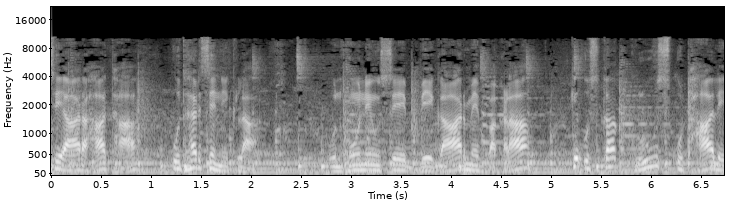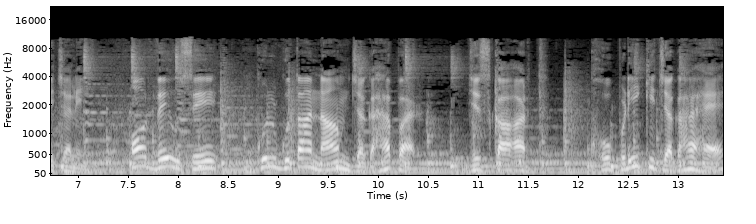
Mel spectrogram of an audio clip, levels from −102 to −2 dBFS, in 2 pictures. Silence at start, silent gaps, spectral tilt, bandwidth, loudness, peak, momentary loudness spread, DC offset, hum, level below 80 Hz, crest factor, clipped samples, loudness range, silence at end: 0 s; none; -6 dB/octave; 11 kHz; -17 LUFS; 0 dBFS; 9 LU; 0.1%; none; -30 dBFS; 16 dB; under 0.1%; 2 LU; 0 s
